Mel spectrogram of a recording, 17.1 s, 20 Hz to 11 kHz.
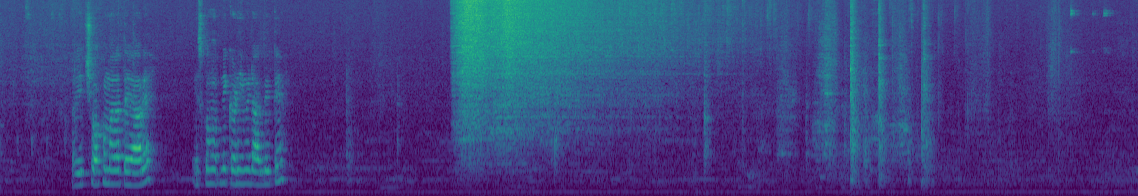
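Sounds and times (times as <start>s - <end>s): hot oil sizzling: 6.8s - 11.7s.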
